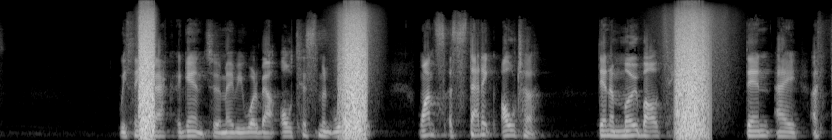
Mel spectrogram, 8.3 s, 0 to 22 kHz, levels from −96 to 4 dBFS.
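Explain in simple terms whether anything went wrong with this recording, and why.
Three bursts of static interrupt the speech: wireless microphone noise hits. They occur at 1.32 to 1.60 s, before "again to maybe what"; 3.23 to 3.84 s, before "once a static altar"; and 6.44 to 7.39 s, after "static altar then a". The radio signal faded and receiver noise rose.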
